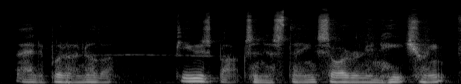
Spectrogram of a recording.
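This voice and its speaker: A man talks with a somewhat breathy voice. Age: 60s. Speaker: motorcycle hobbyist mechanic. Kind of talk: casual show-and-tell video. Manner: halting, with fillers.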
